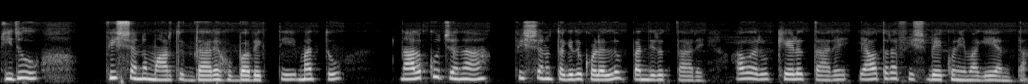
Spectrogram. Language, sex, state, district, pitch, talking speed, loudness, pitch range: Kannada, female, Karnataka, Bangalore, 240 Hz, 115 wpm, -18 LUFS, 215-260 Hz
